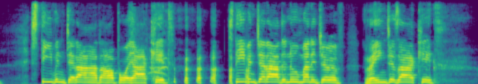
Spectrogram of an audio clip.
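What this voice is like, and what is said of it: Put-on Scouse accent. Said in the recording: “Give us a Scouse accent.”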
